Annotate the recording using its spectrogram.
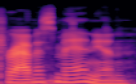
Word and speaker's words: Travis Mannion: Today we're talking Travis Mannion Foundation. Am I pronouncing that right? – You are correct. Travis Mannion.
